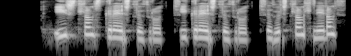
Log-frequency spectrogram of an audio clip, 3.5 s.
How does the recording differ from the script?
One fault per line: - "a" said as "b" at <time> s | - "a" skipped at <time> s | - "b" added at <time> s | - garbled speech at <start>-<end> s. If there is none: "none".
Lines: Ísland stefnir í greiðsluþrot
- "stefnir" said as "greiðsluþrot" at 1.1 s
- garbled speech at 2.7-3.4 s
